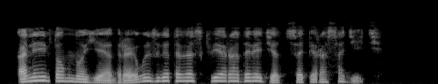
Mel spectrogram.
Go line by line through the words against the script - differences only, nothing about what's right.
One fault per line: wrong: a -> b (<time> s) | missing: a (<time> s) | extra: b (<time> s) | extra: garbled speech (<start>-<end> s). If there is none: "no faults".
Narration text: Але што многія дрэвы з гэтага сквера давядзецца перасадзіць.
no faults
